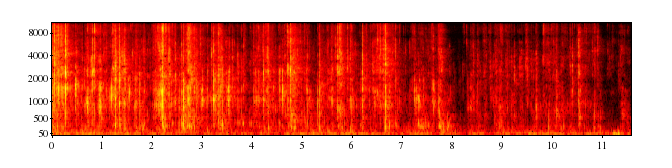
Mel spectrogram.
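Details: Raw-fed dogs crunch through raw chicken breast and duck feet, steady moist chewing and bone crunches for about seven seconds, then quieter, sparser bites.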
